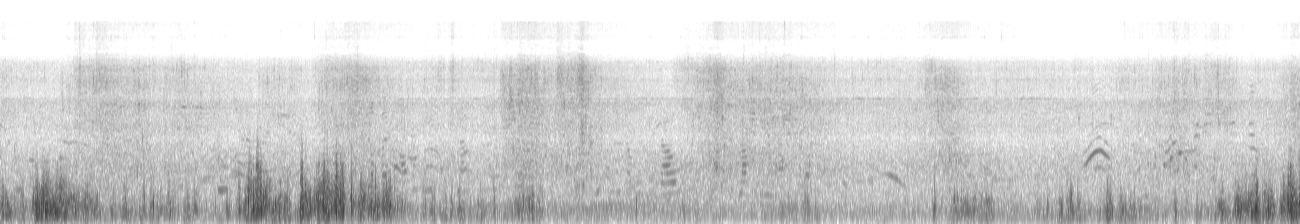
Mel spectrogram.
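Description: Small waves lap and splash against the shore.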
